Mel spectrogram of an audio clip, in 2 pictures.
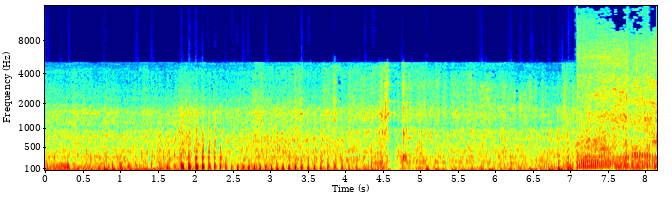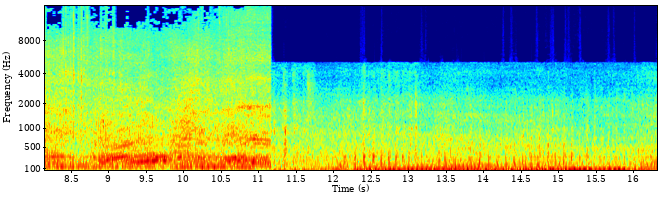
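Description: A dirt bike engine roars and revs loudly, rising and falling in pitch.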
